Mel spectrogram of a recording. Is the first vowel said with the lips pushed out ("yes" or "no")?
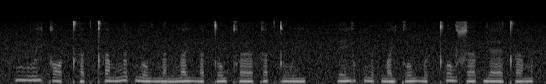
yes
